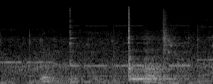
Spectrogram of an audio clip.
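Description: A cleaver chopping meat on a wooden cutting board: three or four separate chops, the loudest just past halfway. Background music plays underneath.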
